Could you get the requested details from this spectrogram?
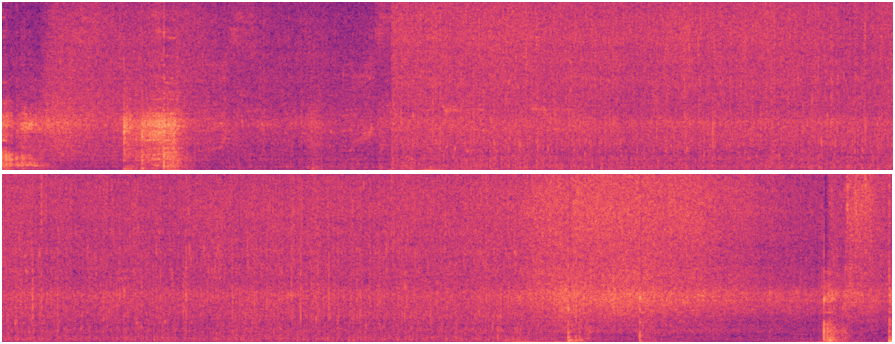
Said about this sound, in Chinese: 小火慢炖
